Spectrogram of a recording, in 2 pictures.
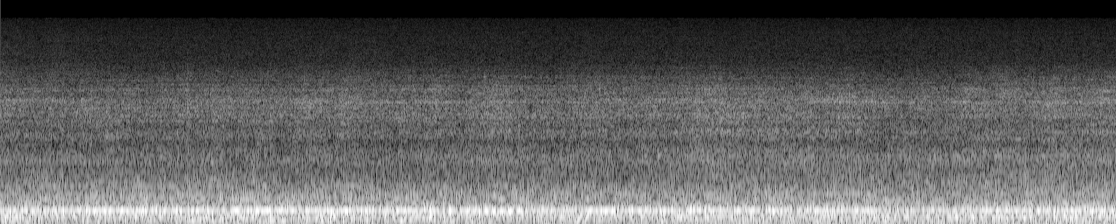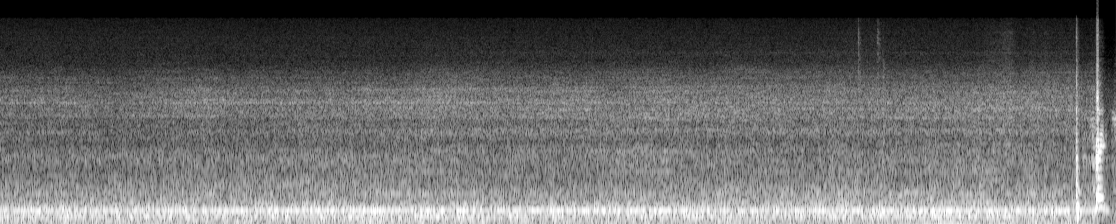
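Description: Steady engine drone with one constant low tone, heard from inside a vehicle's cab on an airport ramp.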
